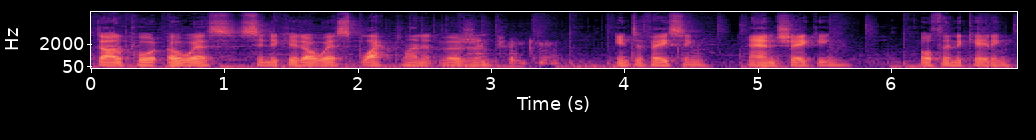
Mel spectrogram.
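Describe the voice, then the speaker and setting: A man's voice: mid-range voice, monotone, moderate pace, sharp tone, faint music behind, close to an everyday voice. A man reading as a glitching computer voice. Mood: glitching robotic. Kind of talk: gameplay commentary, reading in-game text.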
